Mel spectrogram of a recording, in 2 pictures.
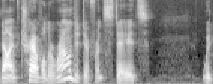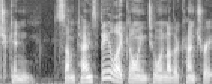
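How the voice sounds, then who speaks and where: Speaking in an American accent, a woman with a very deep, low voice uses lively intonation at a fairly quick pace in a very clean recording with a silent background. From US Midwest, Chicago area, Illinois. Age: 60s. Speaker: podcaster, religious teacher. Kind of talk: casual monologue. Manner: conversational, with fillers.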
